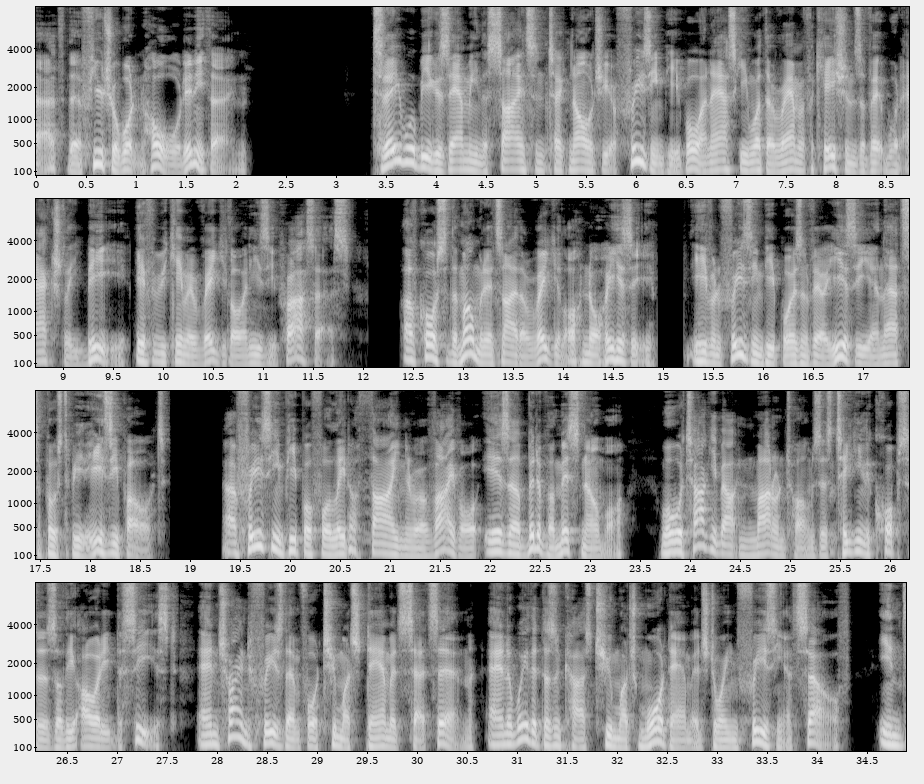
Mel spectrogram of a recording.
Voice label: cryonics frozen civilizations narration only; isaac arthur

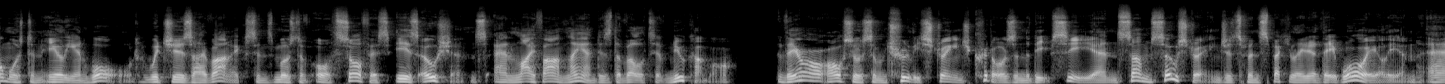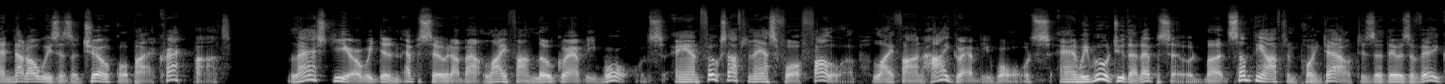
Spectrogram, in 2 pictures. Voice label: oceanic aliens narration only; isaac arthur

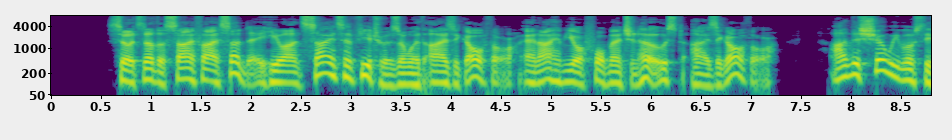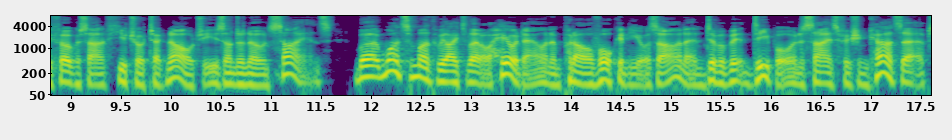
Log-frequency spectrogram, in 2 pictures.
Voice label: death rays narration only; isaac arthur

